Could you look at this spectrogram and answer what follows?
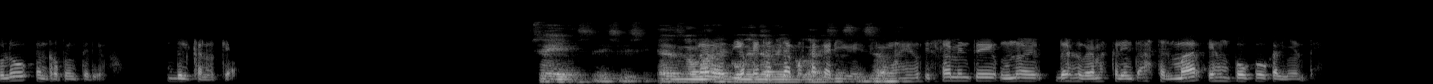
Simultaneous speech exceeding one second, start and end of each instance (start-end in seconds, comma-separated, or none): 7.0-8.9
